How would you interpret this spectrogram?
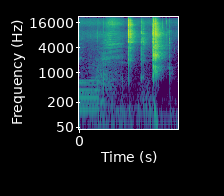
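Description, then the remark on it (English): A can of a singer being opened: a sharp metallic crack, then a second louder snap followed by a brief bright fizzing hiss. A short voiced sound trails off at the start. “opening a can of ….”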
